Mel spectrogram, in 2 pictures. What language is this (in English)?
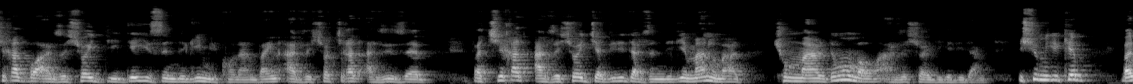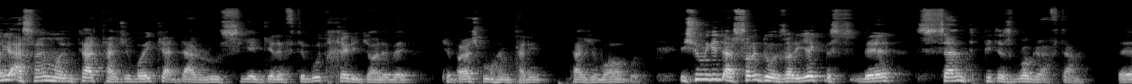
Persian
